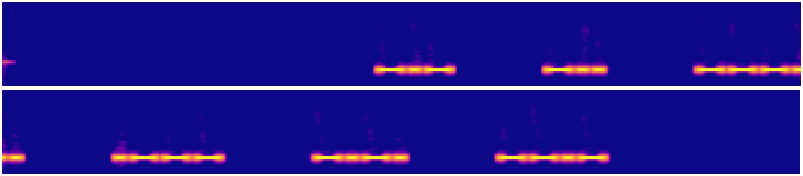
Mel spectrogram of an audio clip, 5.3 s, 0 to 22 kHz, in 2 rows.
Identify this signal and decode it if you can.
Morse code, heard as a keyed tone, about 45 wpm, spaced as for 21 wpm, 700 Hz. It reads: KD8JCQ
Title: USA Call Signs - 6 Characters - 4x Character Spacing - 45wpm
